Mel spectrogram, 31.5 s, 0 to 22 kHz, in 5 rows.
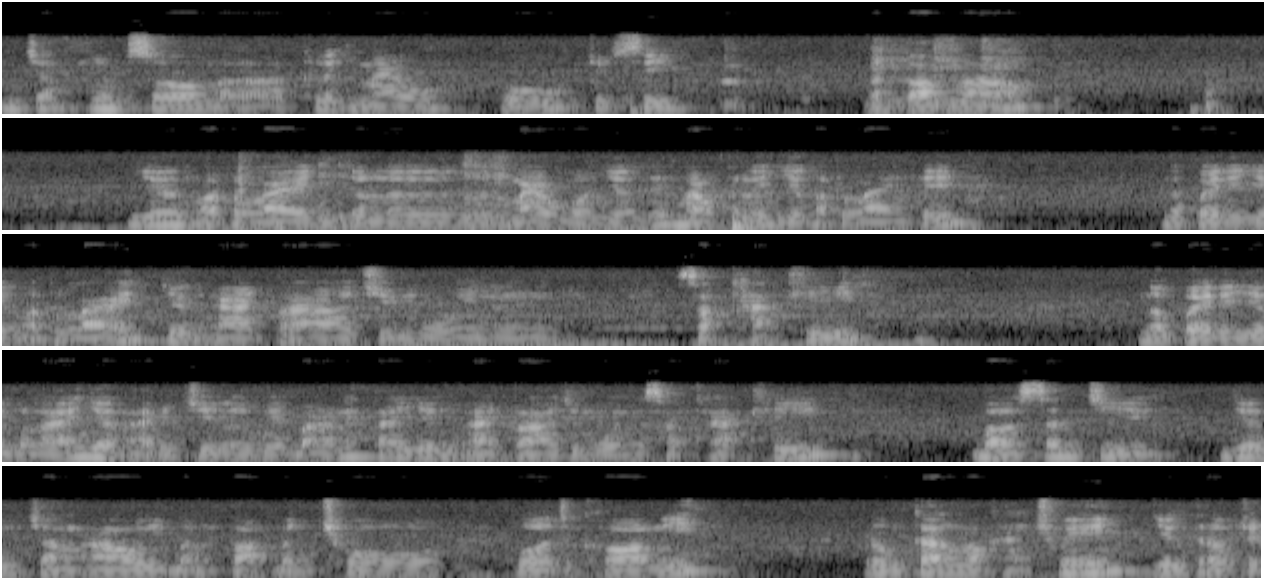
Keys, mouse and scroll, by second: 2.0-12.0 drag.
